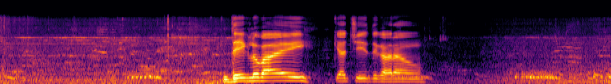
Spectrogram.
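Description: Pigeons coo softly and repeatedly in the background while someone speaks briefly in the middle, with quieter cooing continuing before and after.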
